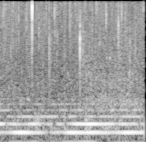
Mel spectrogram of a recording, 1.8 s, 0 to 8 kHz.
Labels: {"label": "biophony, midshipman", "recorder": "SoundTrap 500"}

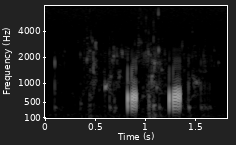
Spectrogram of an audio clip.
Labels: {"label": "biophony, knock croak", "recorder": "SoundTrap 300"}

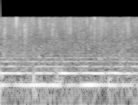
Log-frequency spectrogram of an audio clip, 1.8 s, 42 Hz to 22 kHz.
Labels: {"label": "biophony, midshipman", "recorder": "SoundTrap 500"}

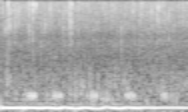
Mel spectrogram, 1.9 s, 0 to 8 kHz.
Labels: {"label": "biophony", "recorder": "SoundTrap 300"}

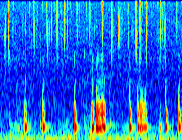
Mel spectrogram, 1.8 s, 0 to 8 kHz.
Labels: {"label": "biophony, knock croak", "recorder": "SoundTrap 300"}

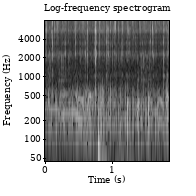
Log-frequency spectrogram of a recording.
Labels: {"label": "biophony, cascading saw", "recorder": "HydroMoth"}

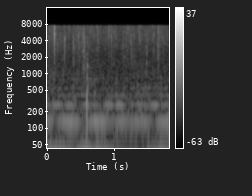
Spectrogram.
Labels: {"label": "biophony, midshipman", "recorder": "SoundTrap 500"}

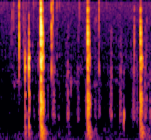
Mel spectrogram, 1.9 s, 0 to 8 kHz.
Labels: {"label": "biophony, grazing", "recorder": "SoundTrap 300"}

